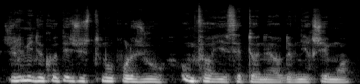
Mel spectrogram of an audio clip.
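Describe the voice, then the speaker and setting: A man voicing an excitable Italian male host who pleads agitatedly and turns furious, in a storybook reading. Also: medium pitch, quick pace, husky, natural voice. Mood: effusive.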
